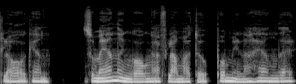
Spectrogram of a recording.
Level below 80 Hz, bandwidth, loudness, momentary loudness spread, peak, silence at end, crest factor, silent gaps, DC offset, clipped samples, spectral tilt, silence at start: -46 dBFS; 13 kHz; -17 LUFS; 7 LU; -4 dBFS; 0 s; 12 dB; none; under 0.1%; under 0.1%; -8 dB/octave; 0 s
